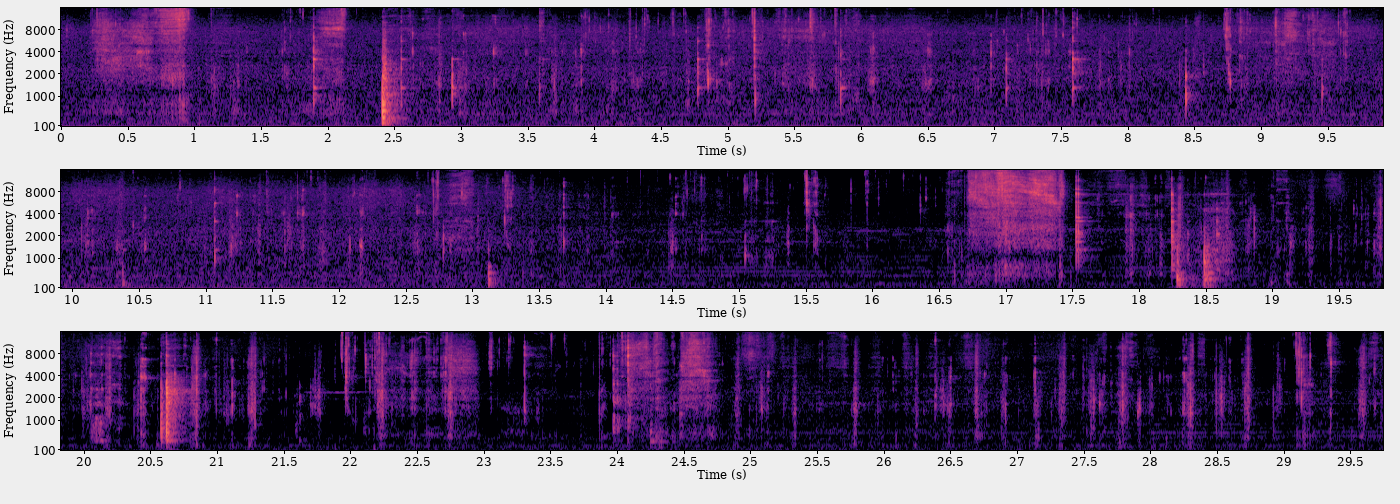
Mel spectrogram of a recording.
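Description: Close-miked chewing and biting of mouthfuls of budae jjigae (Korean army base stew), with small clicks and a few sharper knocks of chopsticks and spoon, the loudest about two seconds in. A low background hum cuts out about twelve seconds in.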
